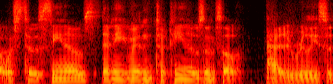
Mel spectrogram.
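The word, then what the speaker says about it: Totino's: Which is the correct pronunciation? Totinos or Tostinos? Totino or Tostino? Tinos? No S or S, basically. Yeah. Totinos.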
